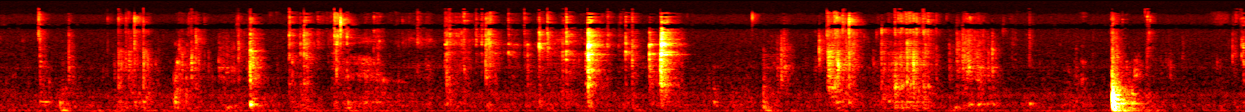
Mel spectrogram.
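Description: Faint, scattered clicks and taps of tableware while eating at a table: a spoon in a bowl and small tins being handled. About eleven seconds in, a louder single thump, as a plastic shaker bottle is set down on the wooden table.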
